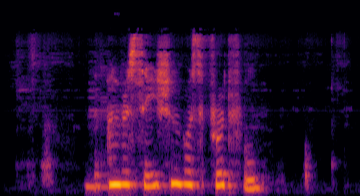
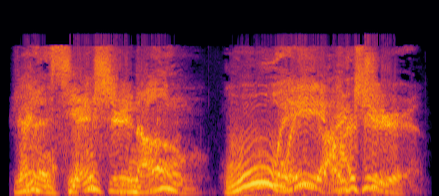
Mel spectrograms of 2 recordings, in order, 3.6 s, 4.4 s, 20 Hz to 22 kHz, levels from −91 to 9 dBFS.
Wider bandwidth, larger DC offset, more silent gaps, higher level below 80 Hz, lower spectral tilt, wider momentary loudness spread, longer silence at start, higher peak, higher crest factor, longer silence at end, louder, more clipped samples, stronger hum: about the same, 11 kHz vs 11 kHz; neither; neither; second, -70 dBFS vs -38 dBFS; about the same, -3.5 dB/octave vs -4 dB/octave; first, 16 LU vs 8 LU; first, 0.85 s vs 0.15 s; second, -6 dBFS vs 0 dBFS; first, 16 dB vs 8 dB; first, 1 s vs 0.2 s; second, -20 LUFS vs -6 LUFS; second, under 0.1% vs 2%; neither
